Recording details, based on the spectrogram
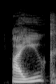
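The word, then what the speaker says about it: Aiyuk: Check out so much during the break, Google Ayuk. – Ayuk? Yes. I don't even know how to spell that. – I think it's A-I-Y-U-K, I think.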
